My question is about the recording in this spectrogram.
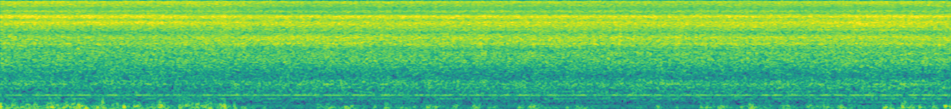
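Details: Loose cotton buffing wheel with green compound: steady hum with airy rush at even pitch, no clear load change; buffing wheel running normally.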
